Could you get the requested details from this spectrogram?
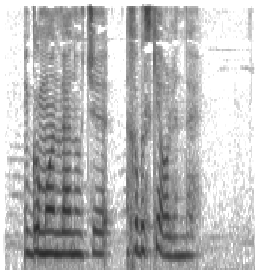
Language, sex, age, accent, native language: Uzbek, female, 19-29, Qashqadaryo, Uzbek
